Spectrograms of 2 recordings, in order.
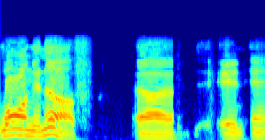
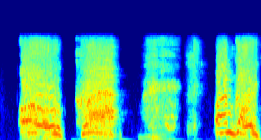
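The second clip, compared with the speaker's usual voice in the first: higher, strained monster voice. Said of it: "having to do a Cookie Monster voice".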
